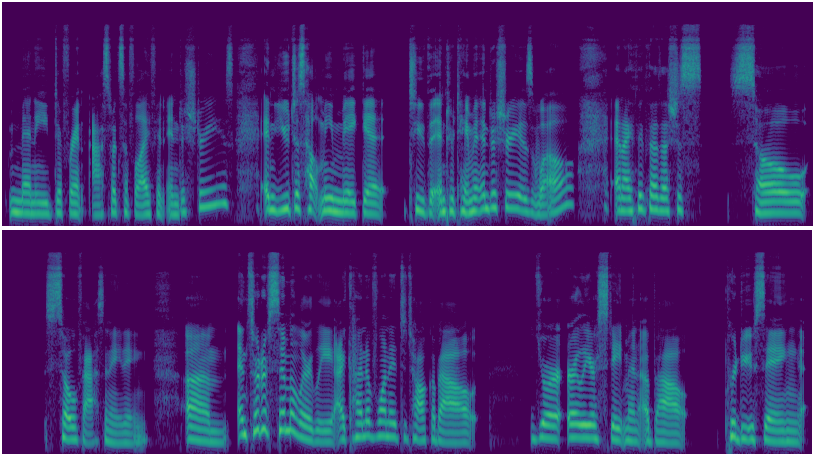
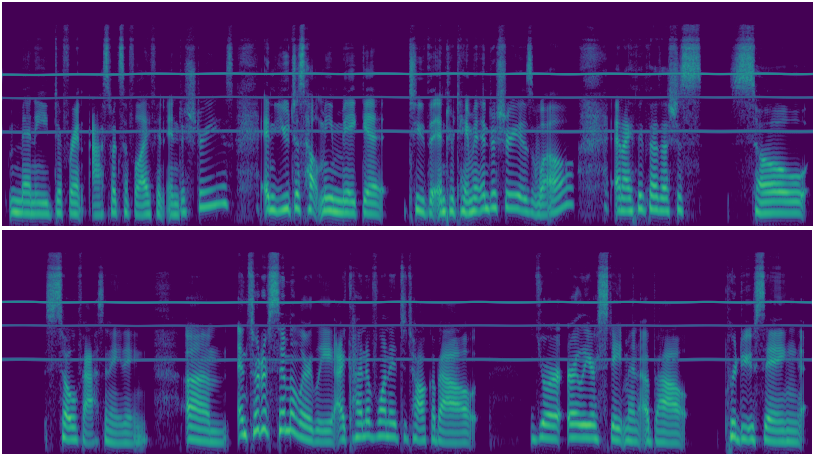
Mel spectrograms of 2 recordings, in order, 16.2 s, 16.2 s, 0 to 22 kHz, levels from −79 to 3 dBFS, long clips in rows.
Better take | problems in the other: first | high-pitched whine; loud; throughout; 6.5 kHz, 9 dB below the speech

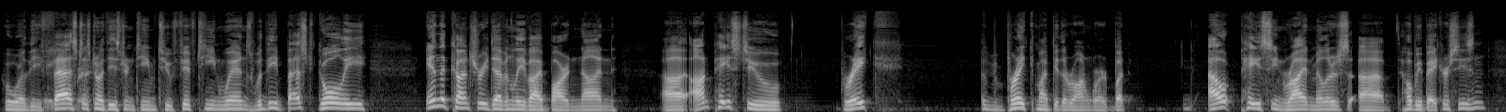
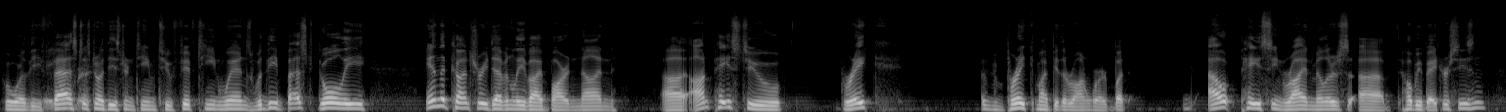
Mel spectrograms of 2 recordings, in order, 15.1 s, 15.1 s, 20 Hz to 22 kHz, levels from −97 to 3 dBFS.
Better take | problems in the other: first | muffled; very; fading above 1 kHz

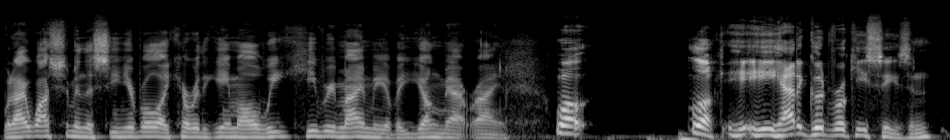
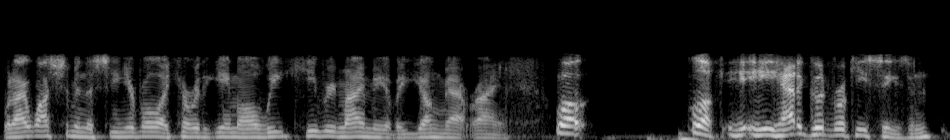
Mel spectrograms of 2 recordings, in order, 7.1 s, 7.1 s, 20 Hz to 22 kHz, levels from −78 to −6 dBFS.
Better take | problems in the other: first | garbled, watery; badly; nothing above 4 kHz

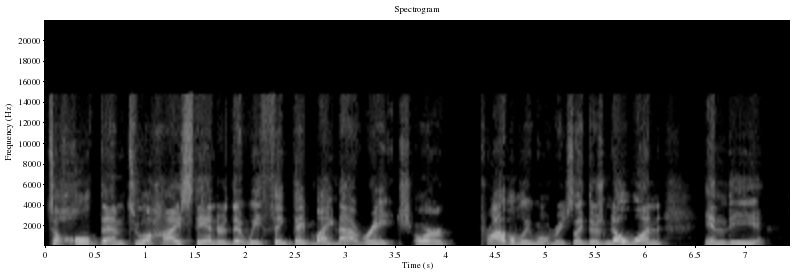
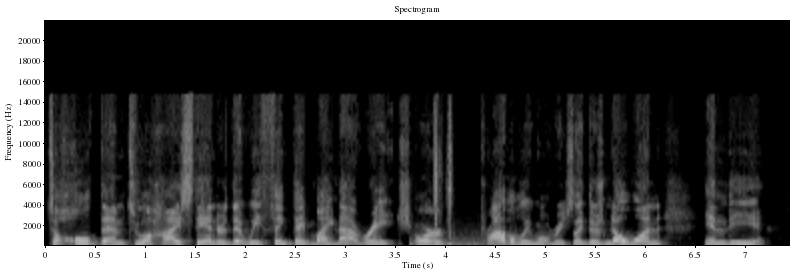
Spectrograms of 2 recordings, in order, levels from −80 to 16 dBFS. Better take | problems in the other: first | keyboard typing; noticeable; at 3.5 s; peak 6 dB below the speech

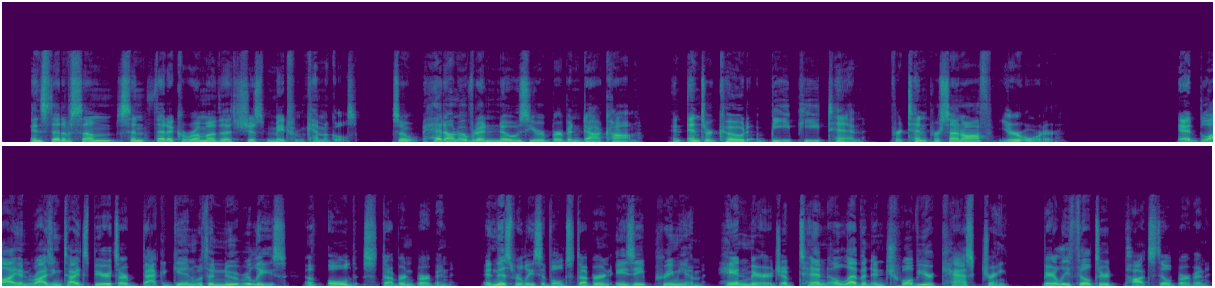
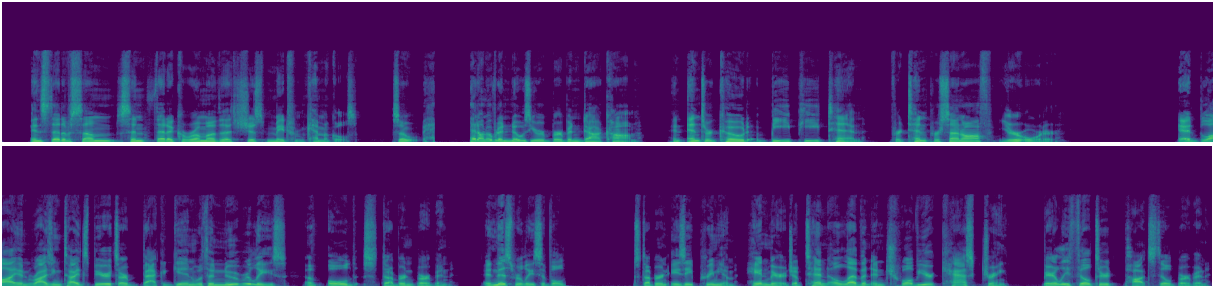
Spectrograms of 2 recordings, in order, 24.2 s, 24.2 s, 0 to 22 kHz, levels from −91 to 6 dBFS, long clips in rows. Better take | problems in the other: first | audio freezing; at 4.5 s and at 18 s for 0.5 s

